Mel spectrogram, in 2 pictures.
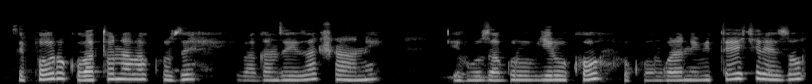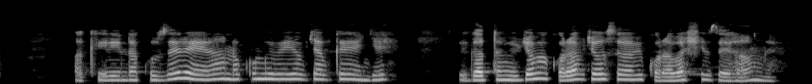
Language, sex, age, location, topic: Kinyarwanda, female, 25-35, Musanze, government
